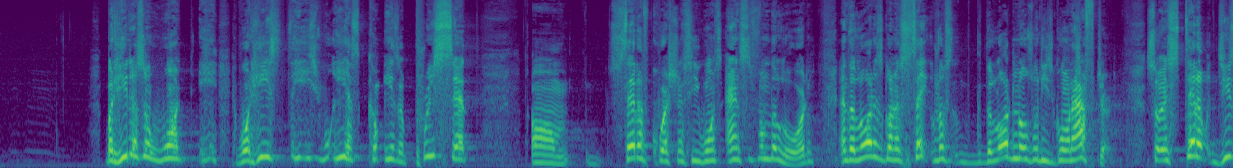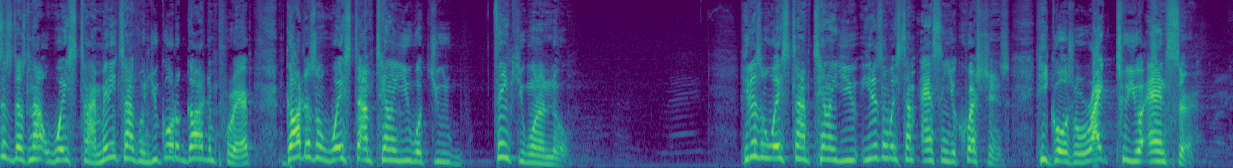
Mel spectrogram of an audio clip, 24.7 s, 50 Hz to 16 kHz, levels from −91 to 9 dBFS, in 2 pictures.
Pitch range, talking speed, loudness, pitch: 215-270 Hz, 215 wpm, -17 LUFS, 245 Hz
